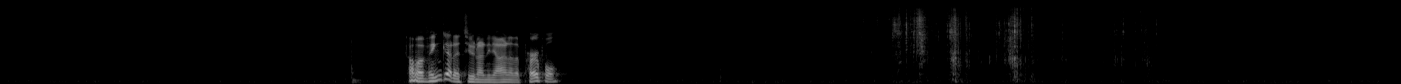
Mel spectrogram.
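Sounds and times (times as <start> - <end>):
foil wrapper tearing and crinkling: 8.2 - 12.4.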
